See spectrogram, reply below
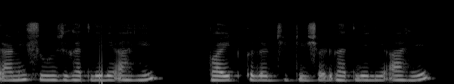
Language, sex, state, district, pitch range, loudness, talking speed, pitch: Marathi, female, Maharashtra, Nagpur, 200-210 Hz, -36 LUFS, 130 wpm, 200 Hz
